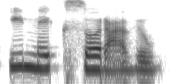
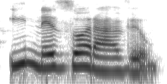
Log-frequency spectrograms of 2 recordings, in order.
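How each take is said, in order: First: "inexorável" with the x as KS, inekzorável; "inexorável" said with a hard KS; wrong KS sound. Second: "inexorável" with the x as Z, inezorável; "inexorável" said clearly with a Z, not KS; correct Z sound. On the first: Teacher imitates the wrong "inexorável" with KS. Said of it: "e não". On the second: Teacher gives the correct "inexorável" to the class. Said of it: "O correto é falar". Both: Shown as a demonstration.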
